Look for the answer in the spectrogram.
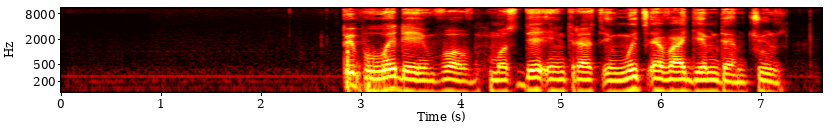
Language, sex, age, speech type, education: Nigerian Pidgin, male, 46-60, read, secondary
